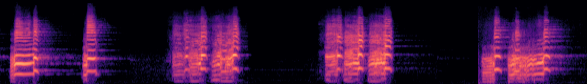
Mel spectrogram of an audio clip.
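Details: Honks from a goose: a sharp single honk, a short one, then three paired or tripled brassy bursts spaced roughly every two seconds, with clean silence between.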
